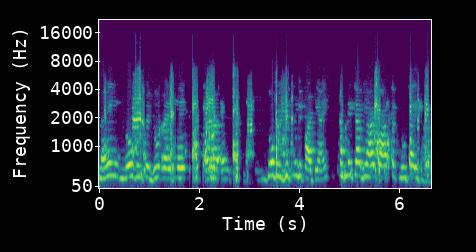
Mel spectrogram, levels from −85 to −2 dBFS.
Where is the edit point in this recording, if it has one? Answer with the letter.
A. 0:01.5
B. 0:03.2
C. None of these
A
